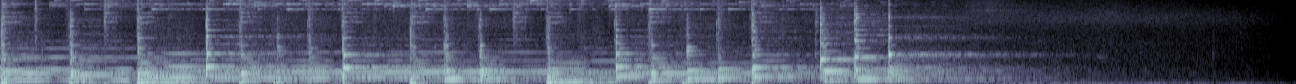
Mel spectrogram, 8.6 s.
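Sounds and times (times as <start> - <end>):
plucky synth: 0.2 - 6.4.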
